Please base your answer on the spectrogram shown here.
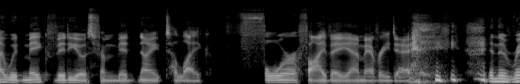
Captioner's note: laughing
